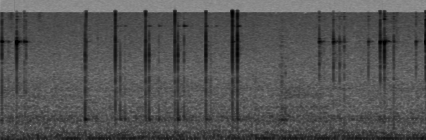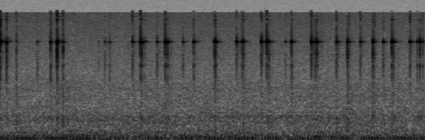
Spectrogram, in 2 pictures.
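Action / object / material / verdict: tap / glazed ceramic diffuser vase / ceramic / none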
